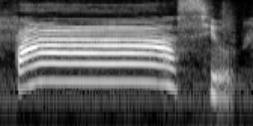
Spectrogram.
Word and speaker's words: fácil: Eu tenho a palavrinha fácil e eu já, quando falo fácil, eu sei que Fá é a sílaba tônica e eu classifico logo ela, paroxítona, é a penúltima sílaba que é mais forte.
